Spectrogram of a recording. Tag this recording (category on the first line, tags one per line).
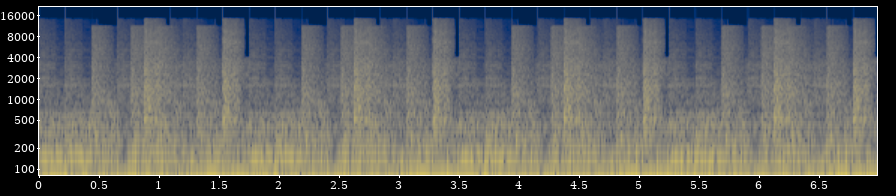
Instrument samples > Percussion
Ambient
Underground
Loop
Samples
Alien
Dark
Weird
Soundtrack
Loopable
Packs
Drum
Industrial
